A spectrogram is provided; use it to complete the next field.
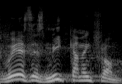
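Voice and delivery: put-on South African accent. Retelling a story about horse riders at the police station, in a South African accent. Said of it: "That's the South African accent".

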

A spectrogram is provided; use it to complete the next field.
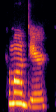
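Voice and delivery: ordinary delivery

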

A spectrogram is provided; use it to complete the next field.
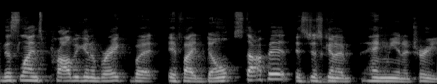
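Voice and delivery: plain

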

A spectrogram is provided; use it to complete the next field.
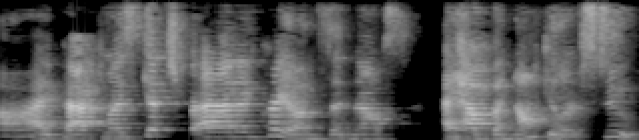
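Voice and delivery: plain

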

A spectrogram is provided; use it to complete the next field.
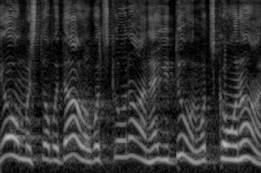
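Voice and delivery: put-on New Jersey street accent in a kid voice. Retelling how the Jersey kids greeted the speaker's dad, Jersey accent. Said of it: "the Jersey kids have an accent".

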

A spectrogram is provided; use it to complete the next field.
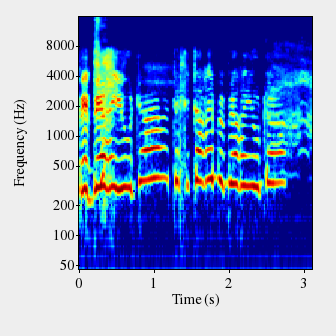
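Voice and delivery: high-pitched, slow, teasing yell.

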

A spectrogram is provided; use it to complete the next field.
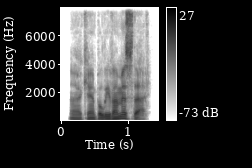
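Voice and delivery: ordinary delivery

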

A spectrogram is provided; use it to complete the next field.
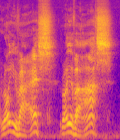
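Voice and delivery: very slow, deliberate Lancashire accent. Asked how it would be said in lancashire, demonstrating a lancashire accent. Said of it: "if you say it in Lancashire".

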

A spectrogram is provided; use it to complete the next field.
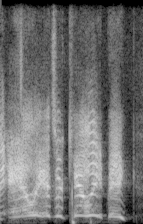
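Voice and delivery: very high, shrieking, put-on scream. Retelling how the other player sounded when killed: imitating someone screaming. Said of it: "screaming, saying".

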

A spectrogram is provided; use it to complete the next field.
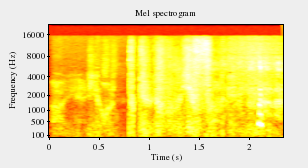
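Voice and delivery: unvoiced, very soft, sleazy whisper. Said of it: "sexy customer coming into the gas station".

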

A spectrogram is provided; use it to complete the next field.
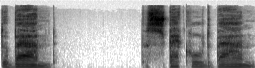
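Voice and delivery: whispering. Holmes, entering a room with the narrator, whispered. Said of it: "whispered Holmes".

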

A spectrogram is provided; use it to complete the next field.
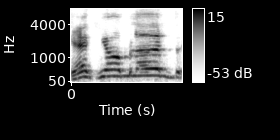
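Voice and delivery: awkwardly strained, very high pitched voice. Imitating a famous man telling people to check their blood: bad Martin Luther King impression. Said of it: "I'm doing a bad impression".

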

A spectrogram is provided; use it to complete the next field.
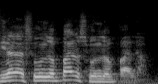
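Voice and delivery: ordinary delivery

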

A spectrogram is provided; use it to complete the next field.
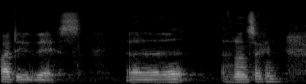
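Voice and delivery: quiet, hushed, soft speech. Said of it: "I'm speaking quietly".

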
